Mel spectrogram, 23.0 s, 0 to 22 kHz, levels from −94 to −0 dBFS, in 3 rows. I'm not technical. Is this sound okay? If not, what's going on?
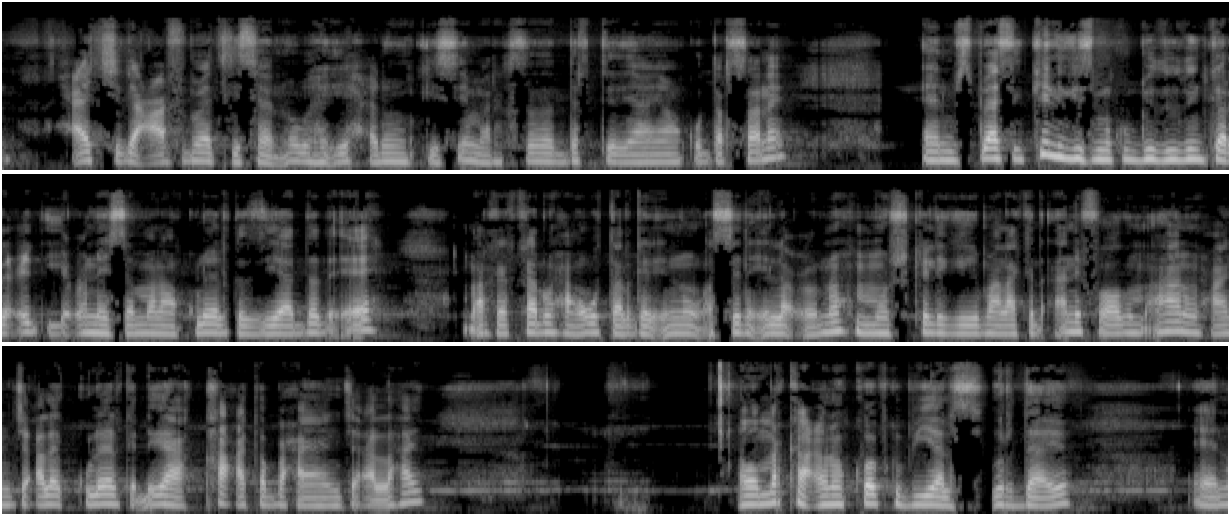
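No. There are four brief dropouts where bits of the audio never arrived. In a burst of packet loss, at 7.98 to 8.05 s and 21.43 to 21.54 s, the sound stretches into a held buzz or fading hiss, then jumps ahead with a chunk missing. Short concealed packet loss, at 9.07 to 9.13 s and 20.69 to 20.73 s, is quicker and gets patched over, so you hear only a tiny smear or wobble.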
